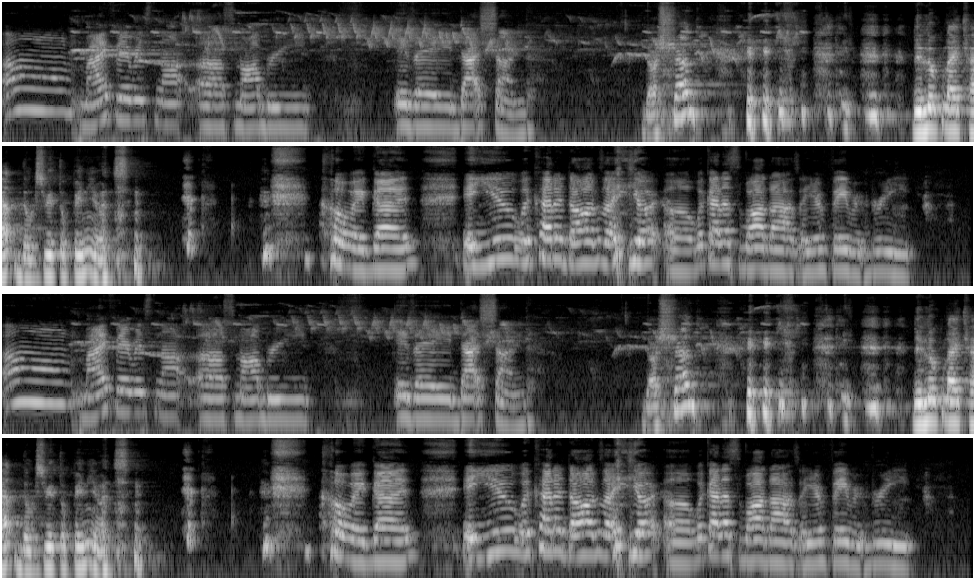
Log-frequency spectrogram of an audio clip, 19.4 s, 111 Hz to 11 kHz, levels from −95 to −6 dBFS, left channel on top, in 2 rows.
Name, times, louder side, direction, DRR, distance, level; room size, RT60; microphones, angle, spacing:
voice 1, 0.0-3.1 3.9-5.3 7.8-7.9 8.4-8.5 11.5-11.8 12.4-18.8, equal, 5° right, 0.8 m, -34 dB
sound 1, 0.7-8.1, left 5 dB, 80° left, 0.9 m, -47 dB
voice 2, 6.4-11.1 12.3-12.5, left 1 dB, 35° left, 0.6 m, -29 dB
2.5 x 2.2 x 2.3 m
head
